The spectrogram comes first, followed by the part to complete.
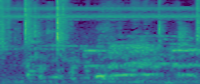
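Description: A long animal call held at one pitch, beginning near the middle, with two short sharp knocks before it.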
